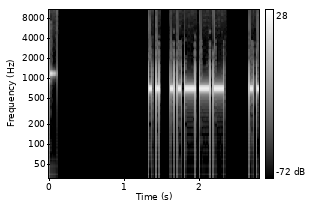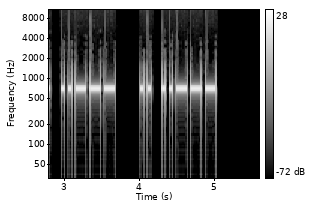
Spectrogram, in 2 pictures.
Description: Morse code, heard as a keyed tone, about 25 wpm, 700 Hz. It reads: I2 I2 I2
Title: Callsign Prefixes for Top 25 DXCC - Repeated 3x - 25wpm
